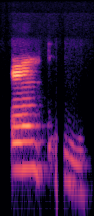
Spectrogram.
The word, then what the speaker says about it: uncle: You hear Nigerians say uncle. Oh, your mouth is rounded. That is wrong. Don't make your mouth rounded. Instead, make your lips make it in a neutral position and open your mouth halfway.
